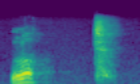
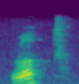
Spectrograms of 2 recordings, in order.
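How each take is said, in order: First: The final T is pronounced clearly and crisply. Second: The final T is soft and barely pronounced. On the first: This is precise, formal speech. "The T sound, right?" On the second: This is how one talks with friends. "if I'm softer"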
